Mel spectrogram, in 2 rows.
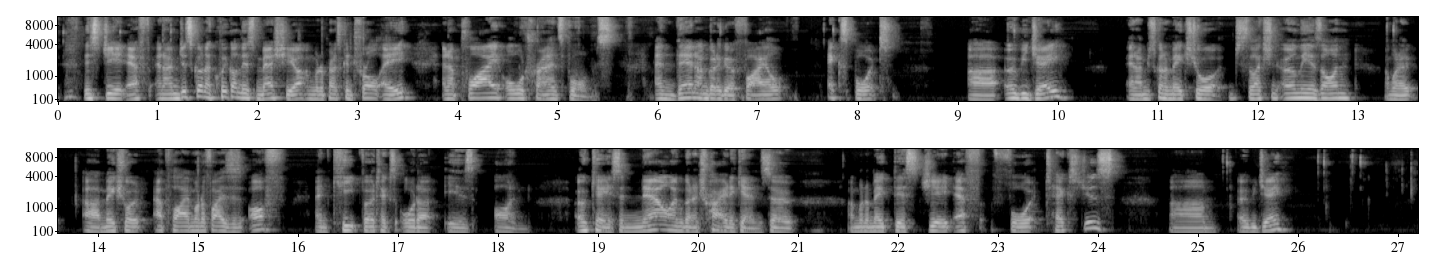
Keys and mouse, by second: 1.0 click, 6.4-9.6 ctrl+drag.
